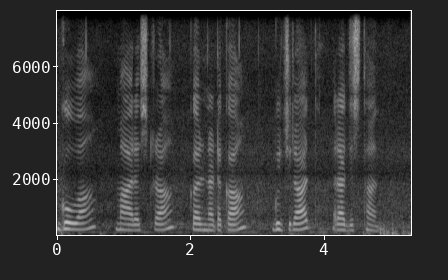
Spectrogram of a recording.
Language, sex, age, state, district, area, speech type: Goan Konkani, female, 18-30, Goa, Ponda, rural, spontaneous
